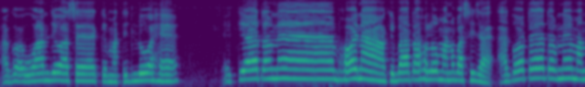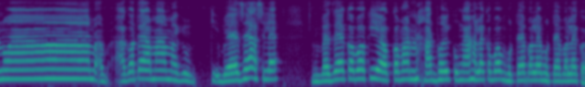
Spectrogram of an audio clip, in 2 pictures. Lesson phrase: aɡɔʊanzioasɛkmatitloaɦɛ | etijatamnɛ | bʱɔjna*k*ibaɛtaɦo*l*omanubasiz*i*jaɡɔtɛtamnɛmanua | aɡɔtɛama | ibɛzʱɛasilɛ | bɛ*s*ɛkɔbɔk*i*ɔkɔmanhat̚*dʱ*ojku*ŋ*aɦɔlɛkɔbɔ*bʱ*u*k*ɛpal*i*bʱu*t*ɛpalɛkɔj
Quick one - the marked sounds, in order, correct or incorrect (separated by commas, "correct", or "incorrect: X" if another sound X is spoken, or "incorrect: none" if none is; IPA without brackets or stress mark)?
correct, correct, incorrect: a, incorrect: z, correct, incorrect: bʱ, correct, correct, incorrect: t, incorrect: ɛ, correct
